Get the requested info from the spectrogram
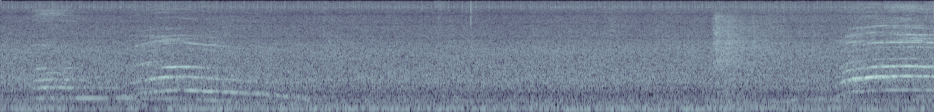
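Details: Angry cats trading short, rising-and-falling yowls over steady background rumble; one brief wail opens, a quieter gap follows, and another rising cry ends the stretch.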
